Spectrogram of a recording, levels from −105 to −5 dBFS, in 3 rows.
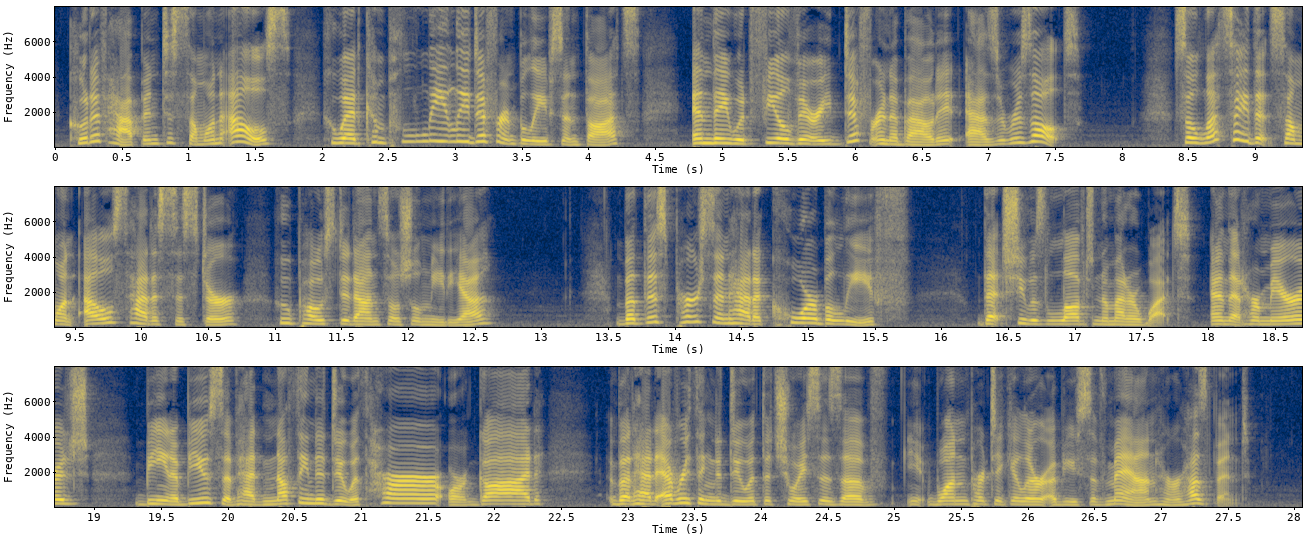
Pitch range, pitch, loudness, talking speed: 185-255 Hz, 210 Hz, -14 LUFS, 175 wpm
